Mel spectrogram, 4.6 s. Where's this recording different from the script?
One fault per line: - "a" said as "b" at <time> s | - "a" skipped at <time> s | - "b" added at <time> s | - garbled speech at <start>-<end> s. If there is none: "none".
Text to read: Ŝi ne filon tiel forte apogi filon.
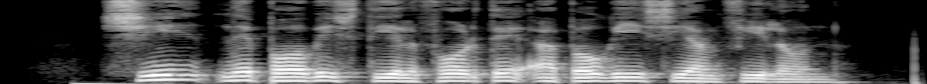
- "filon" said as "povis" at 1.4 s
- "sian" added at 3.4 s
